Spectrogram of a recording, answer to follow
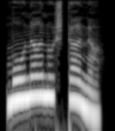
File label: "ಮೋನಾನುಷ್ಠಾನ", Kannada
